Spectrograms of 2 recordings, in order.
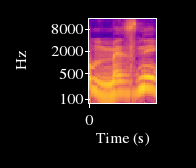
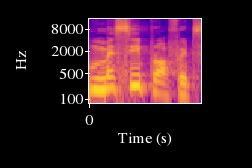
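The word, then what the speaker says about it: mesne profits: उसके बाद मिसी प्रॉफिट्स, अभी इसको ना देखो, ये जो वर्ड है मिसी या फिर मिजनी, बहुत सारे लोग इसको मिजनी कहते हैं, बहुत सारे कहते हैं इसको मिसी प्रॉफिट्स, ठीक है, तो ओरिजिनल जो इसका प्रोनाउंसिएशन है वो मिसी प्रॉफिट्स है, लेकिन भैया किसको देखना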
